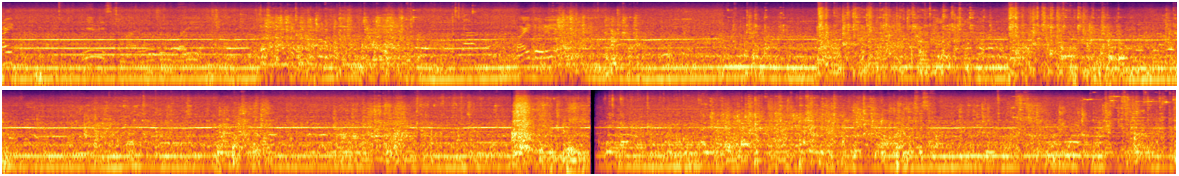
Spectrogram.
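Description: Tracked excavator's diesel engine running steadily with a high whine, as its bucket breaks down a brick and concrete house. A few sharp crashes of breaking masonry and falling rubble come through.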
